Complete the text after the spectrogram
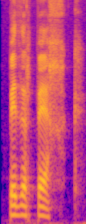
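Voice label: "beirear beachd", Scottish Gaelic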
